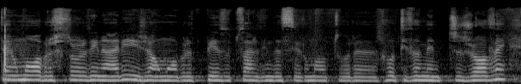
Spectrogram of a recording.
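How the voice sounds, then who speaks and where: A woman at medium pitch talking at a very fast pace, with a European Portuguese accent. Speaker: writer and translator. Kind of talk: panel discussion.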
